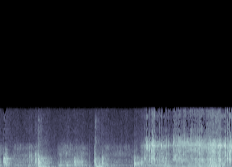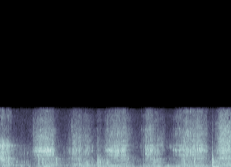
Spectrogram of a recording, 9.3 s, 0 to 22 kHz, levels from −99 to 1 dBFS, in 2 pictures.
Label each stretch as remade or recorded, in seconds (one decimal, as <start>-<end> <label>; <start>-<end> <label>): 0.0-3.3 recorded; 3.3-4.2 remade; 4.2-6.3 recorded; 6.3-8.3 remade; 8.3-9.3 recorded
